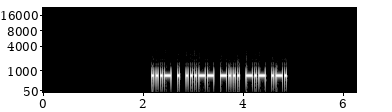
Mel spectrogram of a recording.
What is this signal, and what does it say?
Morse code, heard as a keyed tone, about 28 wpm, 700 Hz. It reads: VE3BKR
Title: DXCC-100 Call Signs - 6 Characters - 28wpm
